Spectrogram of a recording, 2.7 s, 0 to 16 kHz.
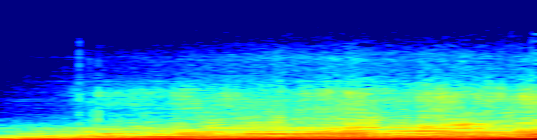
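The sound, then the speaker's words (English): A pilot fires up the engine of a Cape Air 9-seat propeller plane at a rural airport in Hagerstown, Maryland, before taking off for Baltimore; a steady low throbbing drone swelling louder as it revs, with no voices over it. “At least four times a day, a Cape Air pilot fires up a 9-seat propeller plane in Hagerstown, Maryland, and takes off for Baltimore, sometimes with no passengers aboard.”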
